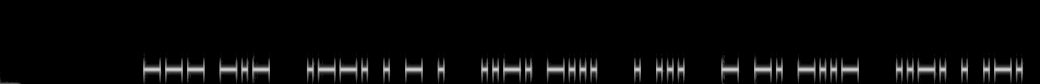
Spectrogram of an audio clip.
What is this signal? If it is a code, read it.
Morse code, heard as a keyed tone, about 23 wpm, 700 Hz. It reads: OK PETE FB ES TNX FER
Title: Practice QSO - Exchange 2 - Info - 22wpm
